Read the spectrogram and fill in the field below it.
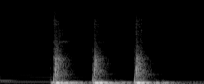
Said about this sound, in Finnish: Kuntsi paukutti nyrkillään Atun ovea. Kesti pitkä aika, ennen kuin ovi aukesi hirveän räpeilyksen jälkeen.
